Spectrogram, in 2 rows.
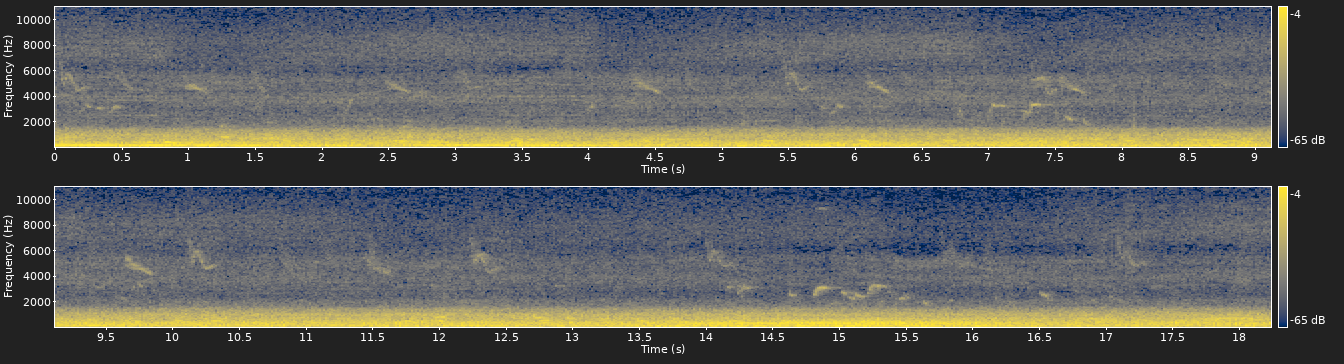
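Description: Airbus A350-900's jet engines idling, heard from a distance as a steady low rumble with a faint hum. Small birds chirp briefly and repeatedly over it.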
